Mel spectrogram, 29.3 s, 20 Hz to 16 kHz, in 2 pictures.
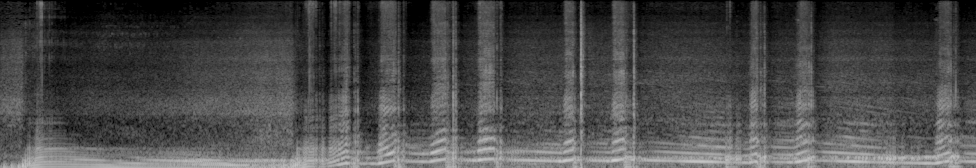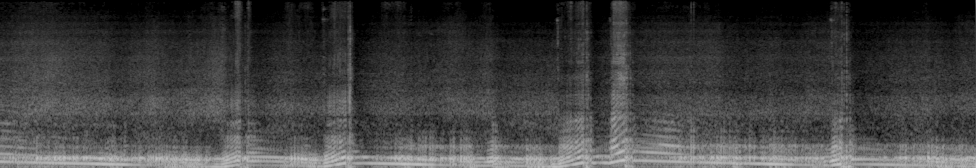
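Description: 2012 Hyundai Veloster's 1.6-litre four-cylinder engine, through a Borla aftermarket exhaust, starting up and then revved over and over in quick throttle blips, a dozen or more, each climbing sharply and falling back toward idle. Short sharp cracks sound at several of the revs.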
